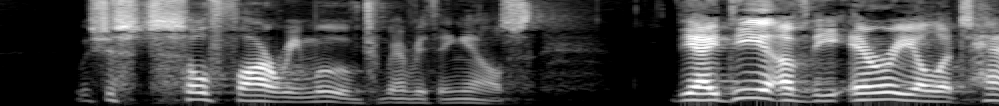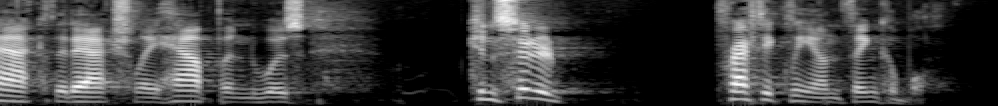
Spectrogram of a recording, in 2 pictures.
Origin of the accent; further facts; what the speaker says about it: Wisconsin Rapids, Wisconsin, United States; Now, I grew up in Wisconsin Rapids. Stevens Point, Wisconsin was our archenemy.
